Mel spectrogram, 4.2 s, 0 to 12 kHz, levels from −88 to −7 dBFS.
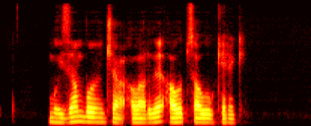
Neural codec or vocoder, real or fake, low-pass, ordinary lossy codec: autoencoder, 48 kHz, 32 numbers a frame, DAC-VAE, trained on Japanese speech; fake; 10.8 kHz; MP3, 96 kbps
